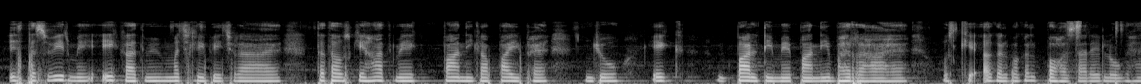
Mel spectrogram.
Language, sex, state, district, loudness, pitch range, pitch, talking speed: Hindi, male, Andhra Pradesh, Krishna, -18 LUFS, 155-170 Hz, 160 Hz, 175 wpm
